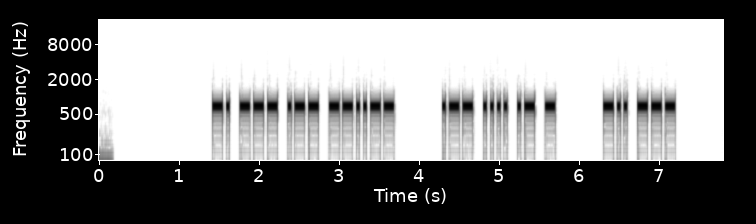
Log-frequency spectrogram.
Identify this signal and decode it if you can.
Morse code, heard as a keyed tone, about 28 wpm, 700 Hz. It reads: NOW, WHAT DO
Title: 2x Word-Spacing - Sentences from Top 200 Words - 28wpm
